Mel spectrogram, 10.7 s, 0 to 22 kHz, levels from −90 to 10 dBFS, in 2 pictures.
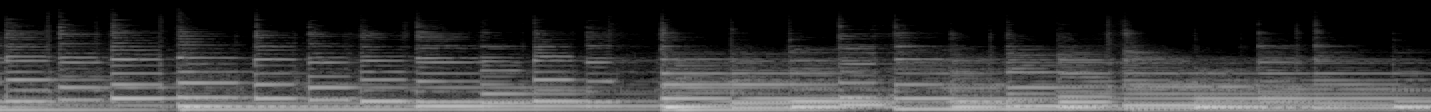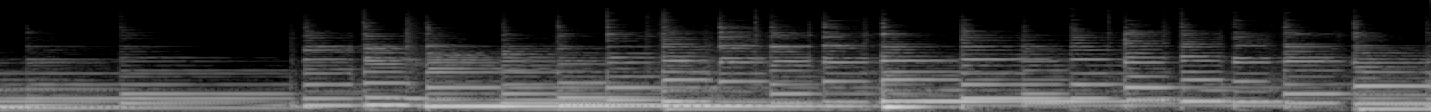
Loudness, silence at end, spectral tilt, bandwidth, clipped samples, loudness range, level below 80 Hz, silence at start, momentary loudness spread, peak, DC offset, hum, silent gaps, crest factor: -21 LUFS; 0 s; -9 dB/octave; 7 kHz; under 0.1%; 3 LU; -54 dBFS; 0 s; 8 LU; -4 dBFS; under 0.1%; none; none; 18 dB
